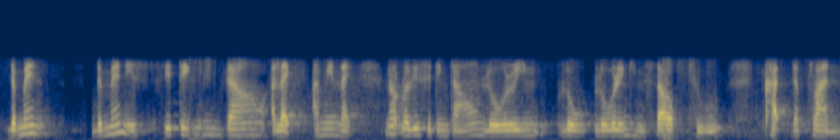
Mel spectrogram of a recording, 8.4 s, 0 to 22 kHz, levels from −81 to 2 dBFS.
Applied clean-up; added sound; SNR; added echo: neural separator model SepFormer DNS4.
